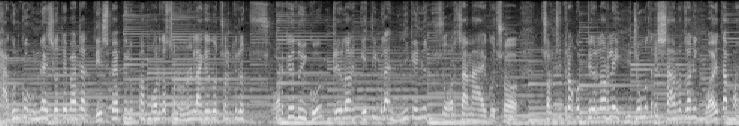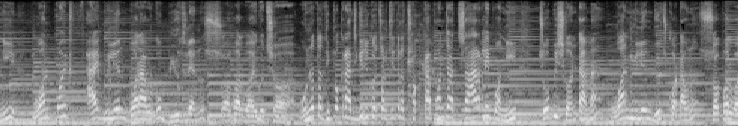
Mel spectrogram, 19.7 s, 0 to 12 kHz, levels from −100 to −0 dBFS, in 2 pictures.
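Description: Nothing here stands out as a technical problem; the audio just runs along without any hiccups to point to.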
